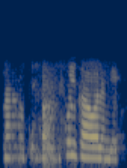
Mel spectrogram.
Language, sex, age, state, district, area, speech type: Telugu, female, 30-45, Andhra Pradesh, Vizianagaram, urban, conversation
